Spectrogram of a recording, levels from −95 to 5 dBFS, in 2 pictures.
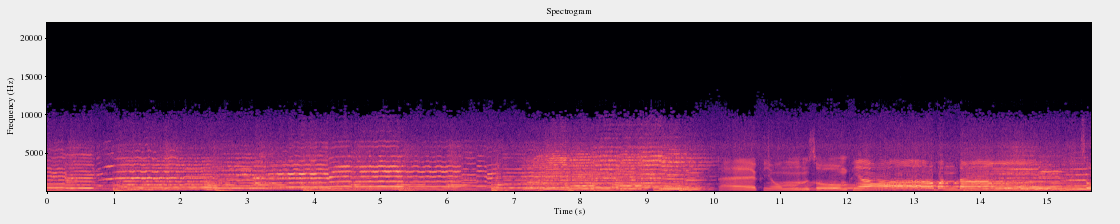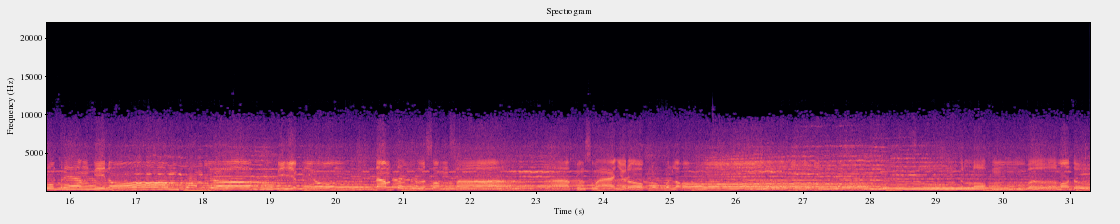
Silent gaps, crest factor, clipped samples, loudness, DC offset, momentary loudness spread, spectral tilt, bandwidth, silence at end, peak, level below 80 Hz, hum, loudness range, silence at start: none; 16 dB; under 0.1%; -18 LUFS; under 0.1%; 7 LU; -4 dB/octave; 11 kHz; 0 s; -2 dBFS; -46 dBFS; none; 4 LU; 0 s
